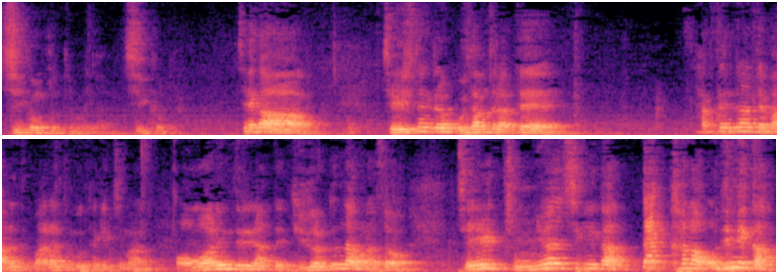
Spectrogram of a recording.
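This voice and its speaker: A man at a high pitch with very wide pitch swings, a moderate pace, and audible room echo. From Gangwon, Korea (Gangneung). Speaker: math academy teacher. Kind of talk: parent information session talk. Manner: animated.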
